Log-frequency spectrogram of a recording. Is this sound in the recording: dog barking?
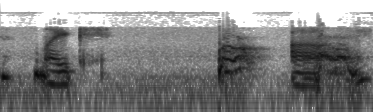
yes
